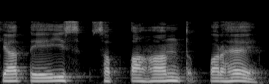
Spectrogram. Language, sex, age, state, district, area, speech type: Hindi, male, 30-45, Rajasthan, Jodhpur, rural, read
